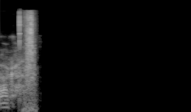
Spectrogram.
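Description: The last of a spoken word, cut off about half a second in by a brief, loud burst of noise, then dead silence.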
